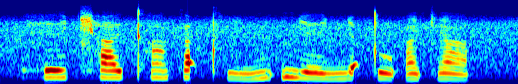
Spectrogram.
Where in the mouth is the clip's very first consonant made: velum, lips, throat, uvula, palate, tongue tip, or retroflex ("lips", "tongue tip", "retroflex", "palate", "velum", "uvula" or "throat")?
throat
